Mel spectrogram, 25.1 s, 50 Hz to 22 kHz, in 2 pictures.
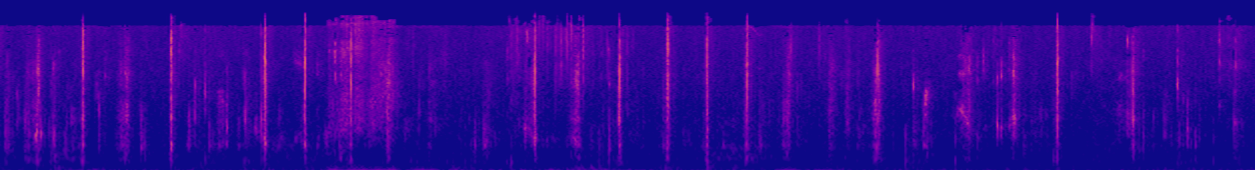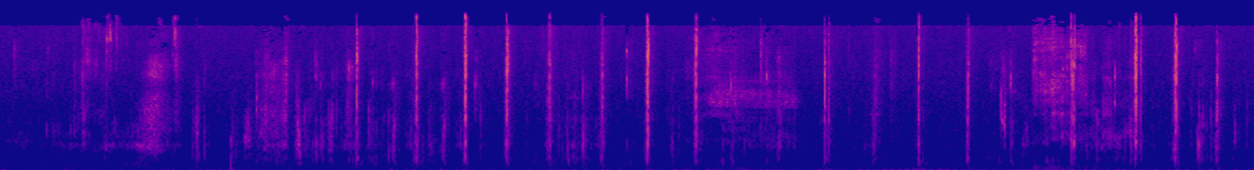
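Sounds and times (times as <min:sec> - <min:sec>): mouth clicks and smacks: 0:00.0 - 0:25.0
wet chewing: 0:00.0 - 0:25.0.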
